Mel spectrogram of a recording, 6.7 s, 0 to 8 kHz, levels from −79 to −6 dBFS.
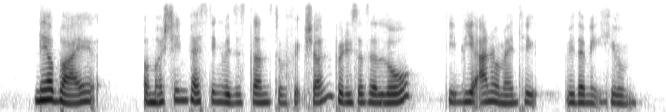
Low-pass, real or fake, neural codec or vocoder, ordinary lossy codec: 7.2 kHz; fake; codec, 16 kHz, 0.8 kbps, ZipCodec; Opus, 16 kbps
